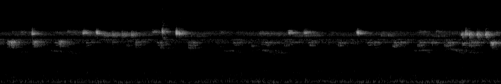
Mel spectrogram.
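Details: Forest cicada at evening time producing a sustained high-pitched buzz, with occasional louder chirping accents and a flurry of quick pulses near the end, nothing else prominent.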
